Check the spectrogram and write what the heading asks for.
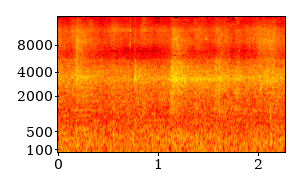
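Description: Steady low rumble of a large airport terminal concourse, heard while walking over the tiled floor, with a few faint clicks.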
